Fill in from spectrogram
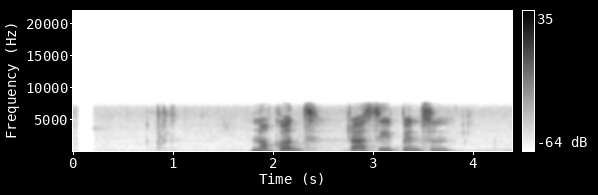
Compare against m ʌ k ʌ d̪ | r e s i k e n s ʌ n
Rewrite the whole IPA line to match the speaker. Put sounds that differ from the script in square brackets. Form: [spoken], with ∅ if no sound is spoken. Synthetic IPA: [n] ʌ k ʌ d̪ | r [a] s i [p] e n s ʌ n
